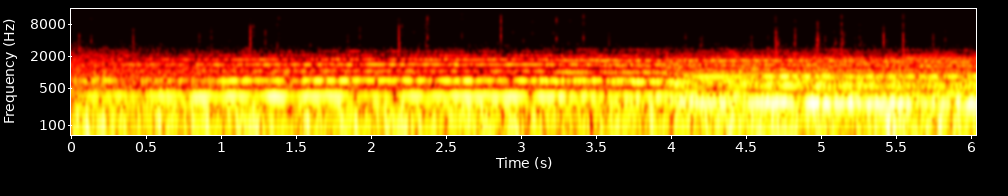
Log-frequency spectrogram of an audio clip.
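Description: Deep-house mix in a breakdown with no beat: a held synth chord that steps down to a lower chord about four seconds in, over faint scattered ticks.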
